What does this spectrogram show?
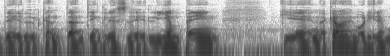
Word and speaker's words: Payne: cayó o se suicidó aclaro que el nombre de liam pain se pronuncia más que nada liam Pain escuché algunas personas diciendo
